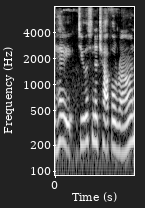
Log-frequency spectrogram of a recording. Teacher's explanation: the pitch goes up at the end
